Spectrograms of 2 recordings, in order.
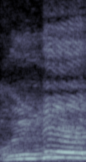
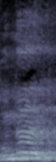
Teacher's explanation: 울는 이라고 하지 않고 우는 혹은 운이라고 해서 여기도 리을이 탈락되었다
